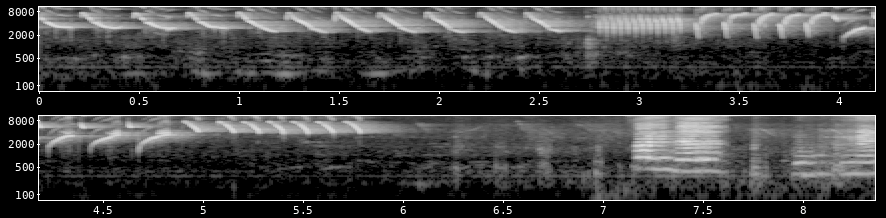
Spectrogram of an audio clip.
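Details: Champion canary song used to stimulate young canaries: clear repeated downslurred whistles, a buzzy burst, sweeping note series and a high trill, then a pause and a loud harsh chatter.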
